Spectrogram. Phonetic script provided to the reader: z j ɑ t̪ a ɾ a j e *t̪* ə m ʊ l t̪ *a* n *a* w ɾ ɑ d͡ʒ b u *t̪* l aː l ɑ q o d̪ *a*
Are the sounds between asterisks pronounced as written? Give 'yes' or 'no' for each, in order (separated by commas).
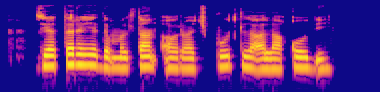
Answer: no, no, yes, yes, no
